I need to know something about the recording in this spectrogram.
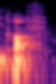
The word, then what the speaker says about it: cough: moment with kovid to cough um so the pronunciation of o-u-g-h there is off it's quite simple but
